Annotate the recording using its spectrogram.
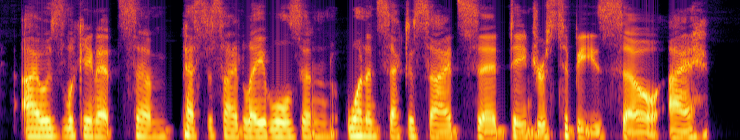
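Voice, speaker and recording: A fairly quick pace in an American accent, with a quiet background and a dry, close sound with no echo. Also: woman. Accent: American, noticeable in Australia. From US, California. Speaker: bee scientist. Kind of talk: podcast interview.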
